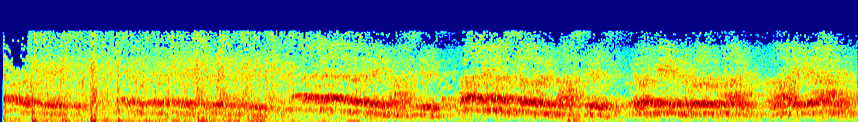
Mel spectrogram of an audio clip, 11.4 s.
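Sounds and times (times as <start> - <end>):
football crowd chanting: 0.0 - 11.4.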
